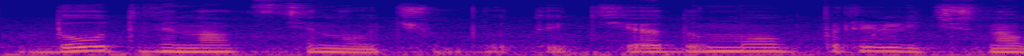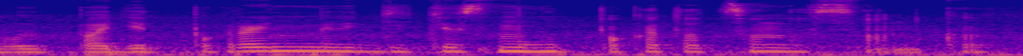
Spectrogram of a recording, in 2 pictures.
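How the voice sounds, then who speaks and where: A woman's voice: fairly low pitch, fairly even intonation, quick pace, vocal fry. Chatty woman vlogging on her phone. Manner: chatty, talks to viewers and her pet. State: scratchy throat, coming down with a cold. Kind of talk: casual vlog chat to camera. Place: at home indoors, then at an outdoor bus stop. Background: wind and passing traffic noise.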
